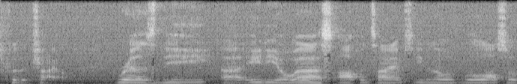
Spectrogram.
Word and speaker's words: ADOS: The gold standard for assessments for ASD is an assessment tool called the ADOS. I've heard this pronounced ADOS. I've heard it pronounced ADOS. ADOS is what I'm going to say.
